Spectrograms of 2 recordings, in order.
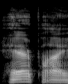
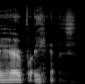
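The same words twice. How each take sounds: First: Said in the usual way. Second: Amused chuckle through words; laughing. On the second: Real, not acted. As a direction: laugh as you say it. Laughing at chat comment.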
